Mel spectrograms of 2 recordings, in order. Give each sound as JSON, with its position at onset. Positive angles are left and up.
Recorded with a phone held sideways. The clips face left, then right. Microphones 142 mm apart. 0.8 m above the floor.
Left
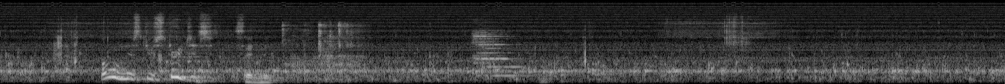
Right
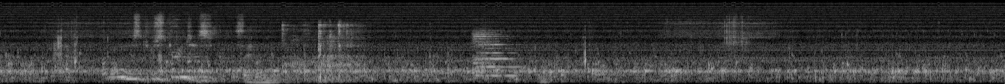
{"t": 1.0, "sound": "a man speaking", "side_deg": 70, "distance_m": 3.0}
{"t": 2.8, "sound": "a dropped coin", "side_deg": -80, "distance_m": 6.5}
{"t": 4.7, "sound": "a violin", "side_deg": -60, "distance_m": 9.0}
